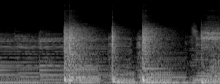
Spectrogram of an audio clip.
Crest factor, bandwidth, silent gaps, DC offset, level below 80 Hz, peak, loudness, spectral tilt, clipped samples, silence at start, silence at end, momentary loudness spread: 22 dB; 18 kHz; none; under 0.1%; -38 dBFS; -4 dBFS; -25 LUFS; -5 dB/octave; under 0.1%; 0 s; 0 s; 10 LU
